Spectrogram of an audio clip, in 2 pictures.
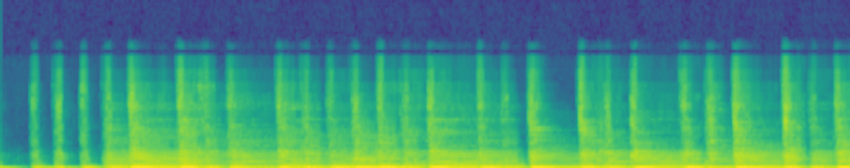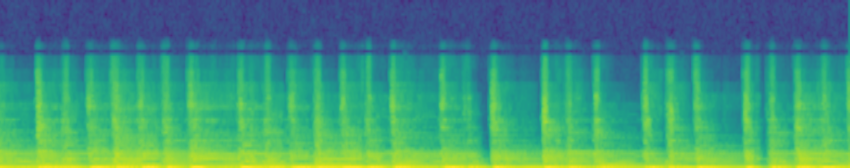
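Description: Acoustic guitar strummed in a steady rhythm: the instrumental intro of a song.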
